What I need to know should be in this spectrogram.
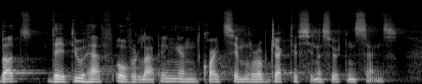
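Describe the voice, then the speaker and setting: A man speaks at a fairly quick pace in a medium pitch. Noticeable background noise runs underneath. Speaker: legal and policy advisor at environment ministry. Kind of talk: conference presentation. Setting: conference hall with audience.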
